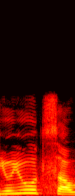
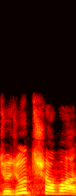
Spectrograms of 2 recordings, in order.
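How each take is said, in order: First: The word begins with a 'y' sound. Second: The word begins with a 'j' sound.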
